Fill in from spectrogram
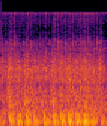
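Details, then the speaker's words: Suzuki Satria FU carburetor motorcycle, hard to start in the morning and dying on initial throttle: normal at idle and low rpm, but opening throttle gives quick uneven firing, coughing and a sharp bark; cause was the carburetor diaphragm spring installed upside down. "terus seperti itu, tersendat-sendat, terbatuk-batuk, tersendat- batuk, seperti itu."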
